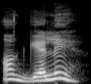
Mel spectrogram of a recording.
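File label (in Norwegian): "aggæle", Hemsedal dialect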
